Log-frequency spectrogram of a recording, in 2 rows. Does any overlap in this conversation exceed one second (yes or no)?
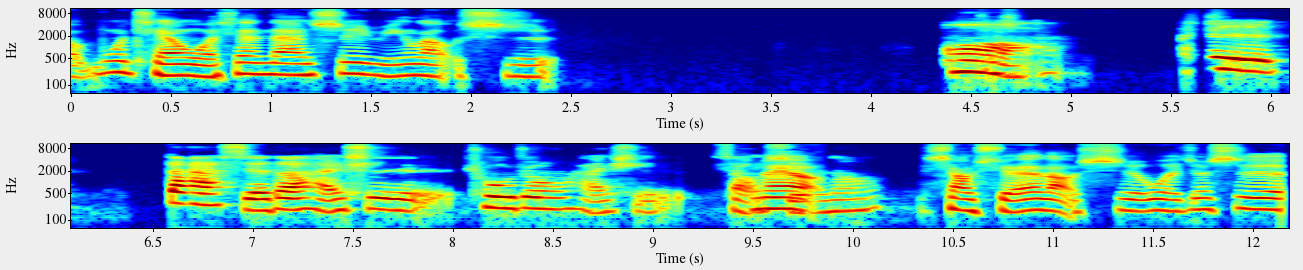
no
